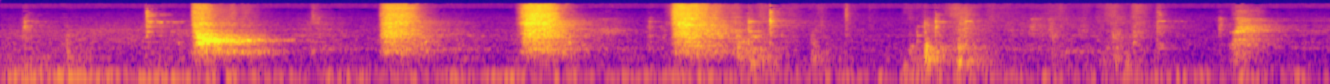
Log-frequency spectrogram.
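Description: A man breathing out hard and forcefully in time with one-arm dumbbell lateral raises, a heavy breath every second or so, six in all. The loudest comes about a second and a half in, and they get weaker toward the end as the set goes on.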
